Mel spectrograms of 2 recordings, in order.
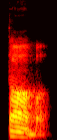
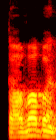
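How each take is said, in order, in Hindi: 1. इस शब्द में एक लंबा स्वर है और w नहीं है। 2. इस शब्द में दो स्वरों के बीच w की ध्वनि है। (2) "तावाबा नहीं"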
